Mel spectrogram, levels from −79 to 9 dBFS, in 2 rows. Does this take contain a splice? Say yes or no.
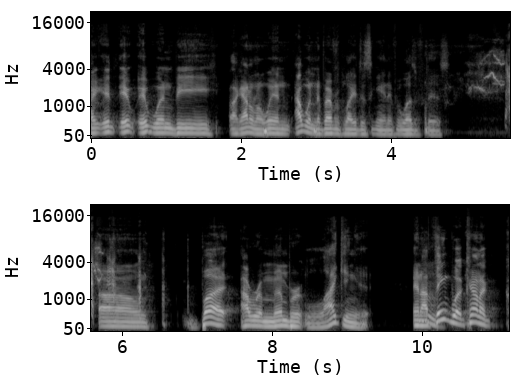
no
